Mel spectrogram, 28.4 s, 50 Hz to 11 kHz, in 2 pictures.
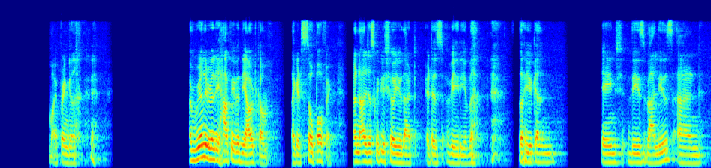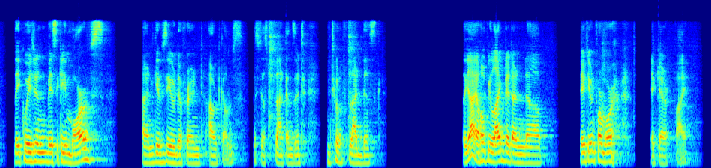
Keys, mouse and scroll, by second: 2.6 middle click, 2.9 right click, 3.8 scroll down 1, 4.1 middle click, 5.1-6.1 right drag, 6.5 middle drag, 6.8 middle click, 6.8-7.6 scroll up 3, 7.1 middle click, 7.4 middle click, 8.0-10.0 drag, 10.5-14.4 drag, 15.6 middle click, 15.9 middle click, 16.3 right click, 16.6 middle click, 16.9 middle click, 17.8-22.7 drag, 23.1 click.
